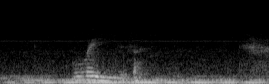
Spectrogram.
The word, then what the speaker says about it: leave: This silent E is only here to protect that V. Leave.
